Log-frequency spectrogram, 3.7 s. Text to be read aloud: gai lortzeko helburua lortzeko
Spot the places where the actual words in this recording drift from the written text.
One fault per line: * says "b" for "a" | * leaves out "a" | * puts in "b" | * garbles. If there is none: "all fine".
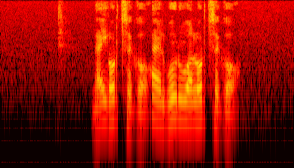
all fine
